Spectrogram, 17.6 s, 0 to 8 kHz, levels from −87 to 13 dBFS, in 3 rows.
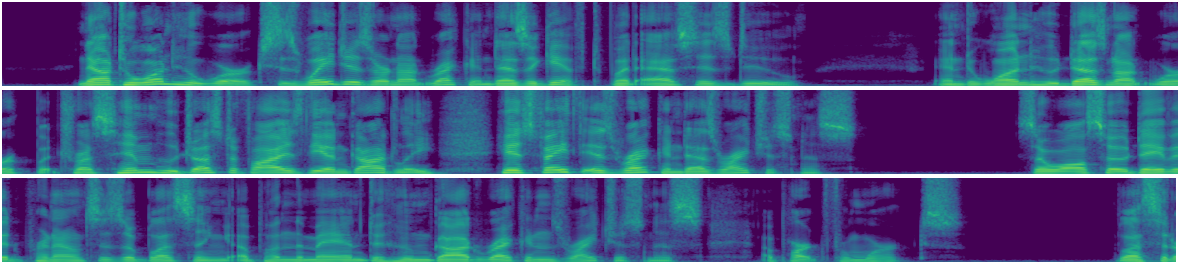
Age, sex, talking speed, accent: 30-49, male, 185 wpm, American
